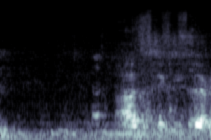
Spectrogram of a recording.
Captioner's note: audience laughter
